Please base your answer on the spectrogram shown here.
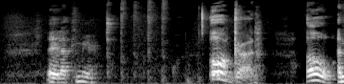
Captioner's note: kisses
